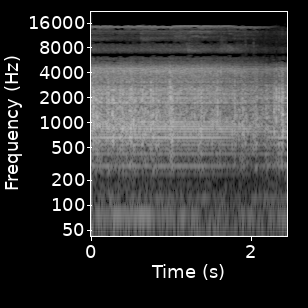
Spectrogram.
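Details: RCA 8-X-541 radio after recapping and replacing out-of-tolerance resistors, heard via signal tracer at 12SK7 plate: steady hiss with irregular crackles and pops.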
